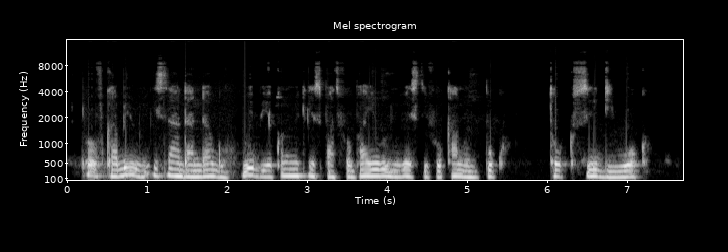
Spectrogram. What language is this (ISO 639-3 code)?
pcm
